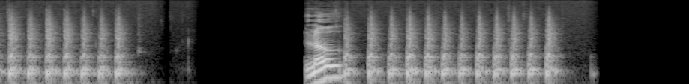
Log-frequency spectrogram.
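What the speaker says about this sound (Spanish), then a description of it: "están tocando a la puerta" Two quick bursts of firm, rhythmic knocking on a door, separated by a short silence. A voice briefly calls out as the second round begins.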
